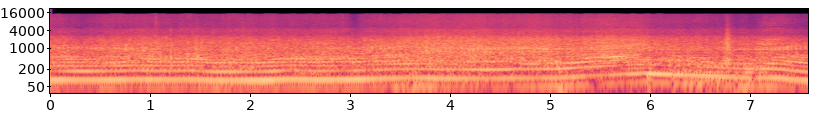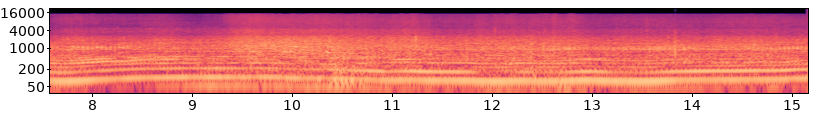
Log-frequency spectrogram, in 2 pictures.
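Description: An off-road truck engine roars and revs, rising and falling in pitch.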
